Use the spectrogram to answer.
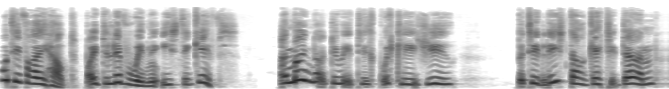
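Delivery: high, eager little bunny. Acted. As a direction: offer help brightly and high. Cartoon bunny offers help.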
